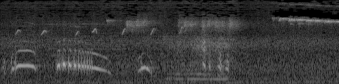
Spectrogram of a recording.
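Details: Spotted dove in the morning sun coos once: a held note, then a quavering falling coo and a short end note. Rustling noise and a high thin whistle follow.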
